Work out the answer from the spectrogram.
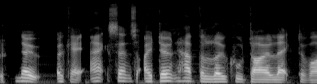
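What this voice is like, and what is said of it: Usual voice. Nothing is said of it.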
